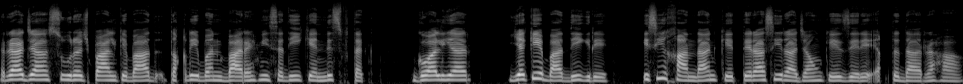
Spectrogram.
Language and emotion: Urdu, neutral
